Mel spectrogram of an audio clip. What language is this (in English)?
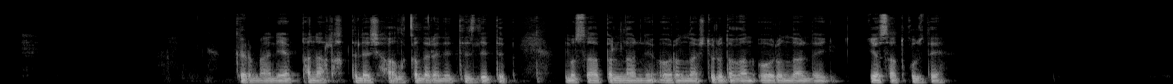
Uyghur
